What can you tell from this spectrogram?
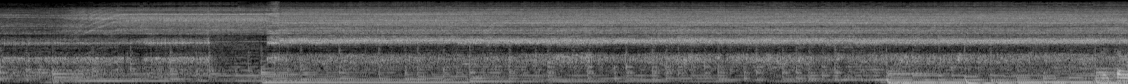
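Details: Steady high-pitched drill whine with background music from a dental surgical handpiece cutting a lateral bone window during a sinus lift. The window is for viewing internal Schneiderian membrane elevation with a Paltop DIVA implant.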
